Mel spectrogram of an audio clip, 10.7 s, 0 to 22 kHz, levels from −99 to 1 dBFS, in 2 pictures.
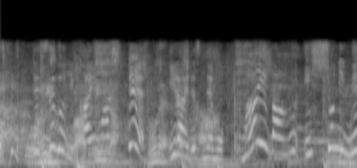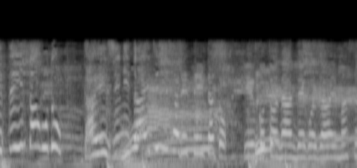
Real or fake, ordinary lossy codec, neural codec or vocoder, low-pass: real; none; none; none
